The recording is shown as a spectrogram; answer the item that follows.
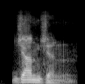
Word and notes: Jungian: British English

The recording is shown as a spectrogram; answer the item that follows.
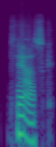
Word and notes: task: American English

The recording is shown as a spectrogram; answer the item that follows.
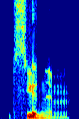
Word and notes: pseudonym: British English

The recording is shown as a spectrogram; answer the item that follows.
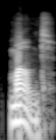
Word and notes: munt: American English

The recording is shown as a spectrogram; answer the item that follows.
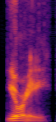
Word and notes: URI: American English

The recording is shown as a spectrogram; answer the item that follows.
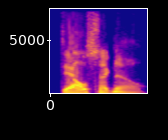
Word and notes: dal segno: American English

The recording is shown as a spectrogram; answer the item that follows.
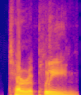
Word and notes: Terreplein: American English

